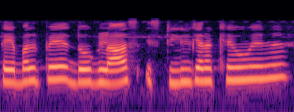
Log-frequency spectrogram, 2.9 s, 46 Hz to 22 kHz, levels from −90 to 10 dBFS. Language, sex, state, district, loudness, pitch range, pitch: Hindi, female, Uttar Pradesh, Lucknow, -15 LUFS, 240-280 Hz, 255 Hz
